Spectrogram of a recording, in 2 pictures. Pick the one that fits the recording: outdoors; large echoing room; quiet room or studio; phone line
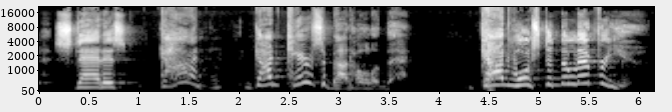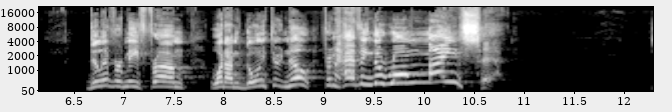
large echoing room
